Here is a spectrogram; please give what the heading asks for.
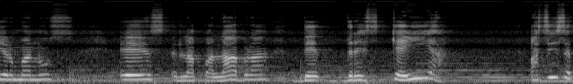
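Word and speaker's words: θρησκεία: Y entonces la primera palabra que nosotros encontramos aquí, hermanos, es la palabra de dreskeía. Así se pronuncia, ¿ok?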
